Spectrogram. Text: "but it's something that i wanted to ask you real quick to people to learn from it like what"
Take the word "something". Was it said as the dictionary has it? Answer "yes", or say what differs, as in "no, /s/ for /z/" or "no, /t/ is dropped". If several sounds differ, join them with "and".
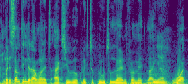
yes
